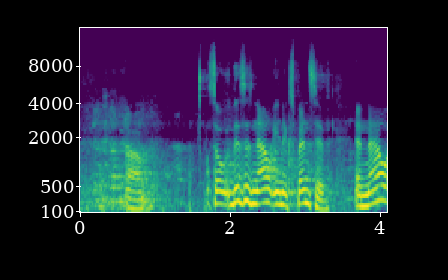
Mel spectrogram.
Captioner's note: audience laughter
